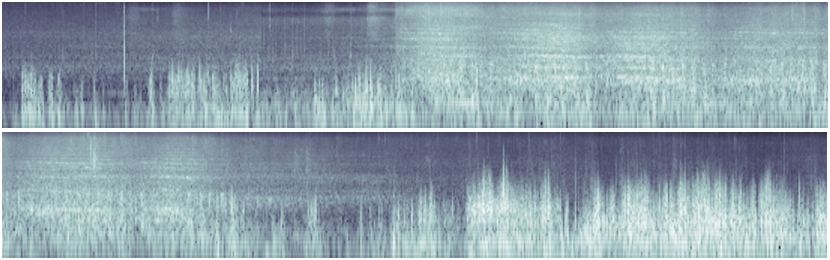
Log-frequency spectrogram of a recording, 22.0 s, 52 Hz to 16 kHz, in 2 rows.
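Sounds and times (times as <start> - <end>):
train passing: 0.4 - 17.4
whining tones: 1.6 - 15.2.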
